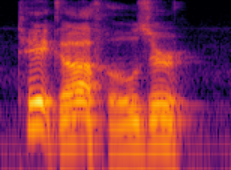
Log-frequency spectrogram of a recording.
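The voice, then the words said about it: Good put-on Canadian accent. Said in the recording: “your Canadian accent's gotten really good.”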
